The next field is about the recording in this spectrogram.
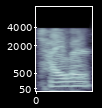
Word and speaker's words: Tyler: My name is, again, Tyler, T-Y-L-E-R, and I'm calling with Cardiff. It's spelled C-A-R-D-I-F-F, as in Frank Frank.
